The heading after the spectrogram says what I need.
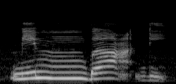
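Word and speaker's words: مِنْ بَعْدِ: Nah, cara membacanya mim ba'di. Ya, jadi di atas ba itu biasanya ada mim kecil.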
